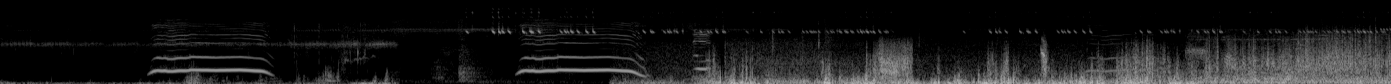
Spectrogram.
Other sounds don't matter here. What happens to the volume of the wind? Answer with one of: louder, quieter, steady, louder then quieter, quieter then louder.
louder.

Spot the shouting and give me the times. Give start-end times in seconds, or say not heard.
1.4-2.8, 5.2-7.2, 10.8-11.7.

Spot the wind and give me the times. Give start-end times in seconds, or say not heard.
6.1-13.8.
